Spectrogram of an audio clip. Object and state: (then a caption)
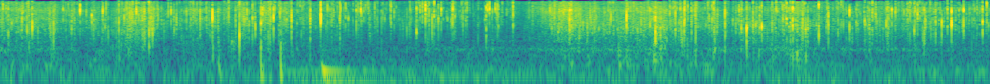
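Plastic bubble wrap. Small crumpled pieces of clear plastic bubble wrap, one held in each hand, are squeezed and crinkled with the fingers close to the microphone. A dense, bright crackling and crinkling runs throughout, made of many sharp little snaps, easing off briefly around the middle before picking back up.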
